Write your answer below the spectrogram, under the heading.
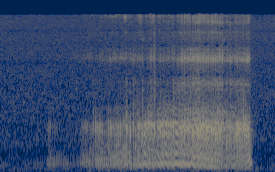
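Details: A Chihuahua snores while having a snooze, with a rough, rattling breath that swells and holds for about two seconds.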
